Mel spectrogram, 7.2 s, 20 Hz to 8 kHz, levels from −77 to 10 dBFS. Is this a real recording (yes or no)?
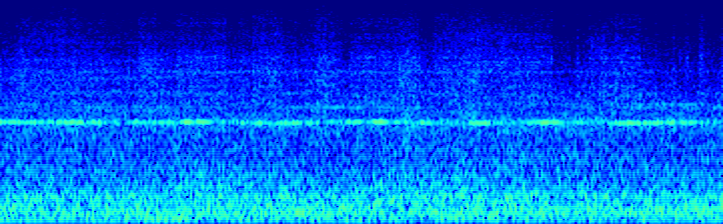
yes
